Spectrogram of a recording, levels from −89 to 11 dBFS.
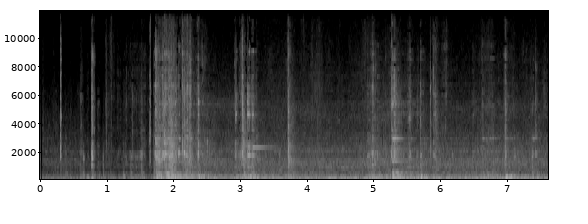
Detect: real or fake real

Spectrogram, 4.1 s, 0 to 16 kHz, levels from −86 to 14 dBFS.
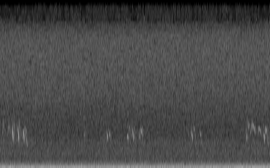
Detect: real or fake real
